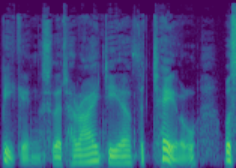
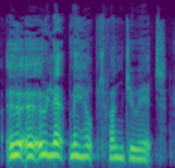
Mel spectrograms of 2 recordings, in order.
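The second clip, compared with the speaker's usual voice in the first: high, loud, flustered offer; anxious eager Alice; 12 dB louder than usual. Acted. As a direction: rush to help anxiously. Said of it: "looking anxiously about her".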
